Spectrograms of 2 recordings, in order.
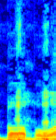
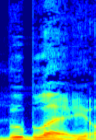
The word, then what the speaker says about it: Bublé: It's a joke now that he's saying Bubble. Understand, he understands that his name is Bublé, okay, but it's spelled Bubble. – In Arkansas, it's pronounced Bubble. – All right. – In Canada, it's Bublé.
